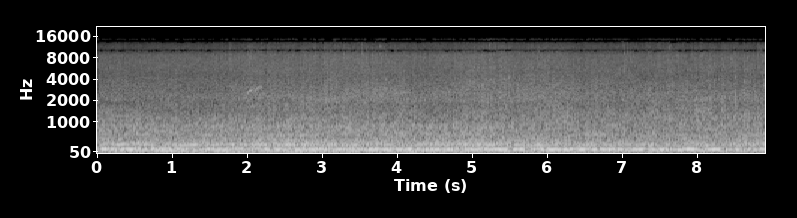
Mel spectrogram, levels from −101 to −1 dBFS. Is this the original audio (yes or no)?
yes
